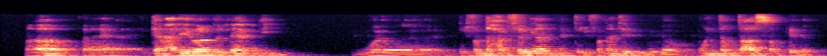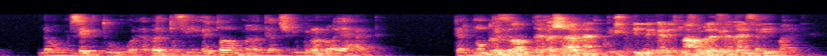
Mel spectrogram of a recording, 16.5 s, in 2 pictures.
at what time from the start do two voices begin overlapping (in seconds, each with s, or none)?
13.1 s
